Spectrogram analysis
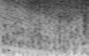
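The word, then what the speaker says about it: Tourian: I've said it before, I've always pronounced it terrain, so I kind of stuck on pronouncing it that.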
